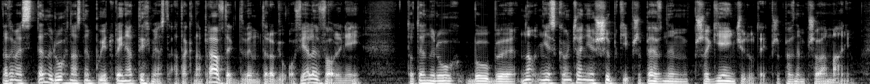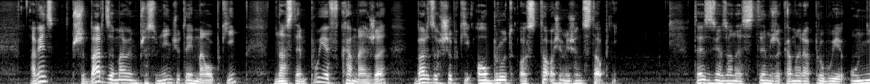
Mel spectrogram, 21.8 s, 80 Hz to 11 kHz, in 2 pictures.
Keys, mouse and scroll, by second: 3.6 g, 11.4-13.2 drag, 14.4-16.2 middle drag.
